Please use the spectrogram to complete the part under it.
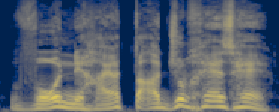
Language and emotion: Urdu, surprised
